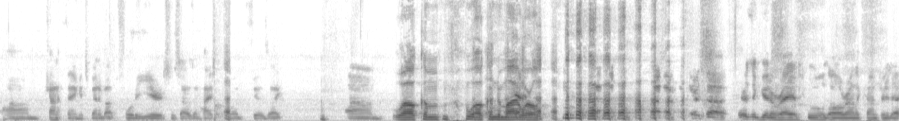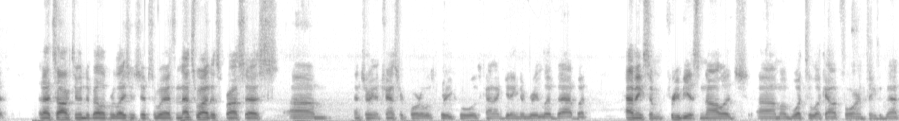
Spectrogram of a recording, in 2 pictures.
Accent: Edina, Minnesota, United States; I grew up in Edina, Minnesota, so about ten minutes outside of Minneapolis

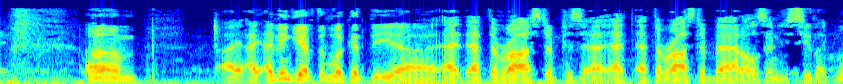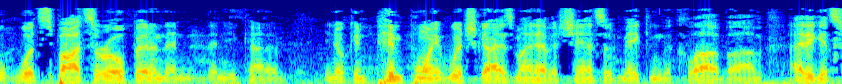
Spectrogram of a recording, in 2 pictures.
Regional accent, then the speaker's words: East Coast, United States; moved away as an adult; also born or lived in Missouri; I'm from the East Coast

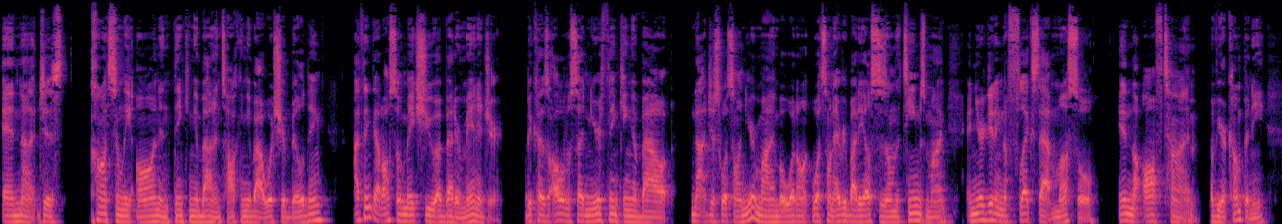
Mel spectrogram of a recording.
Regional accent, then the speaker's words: Dallas, Texas, United States; moved away; also born or lived in Atlanta; I grew up in Dallas

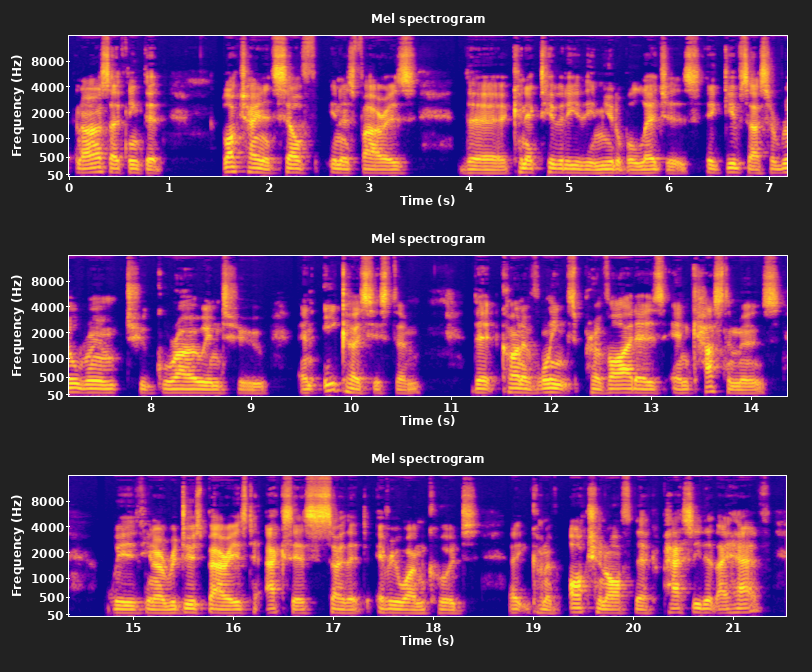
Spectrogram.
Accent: Australia; also born or lived in Brisbane; I am Australian, and obviously, and, uh, based in Brisbane with my family at the moment

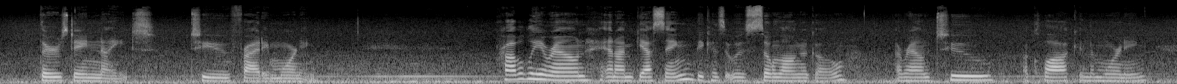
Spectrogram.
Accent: Fort Churchill, Manitoba, Canada; So we grew up in Fort Churchill. And then from there, worked for the government in northern Manitoba, you know.

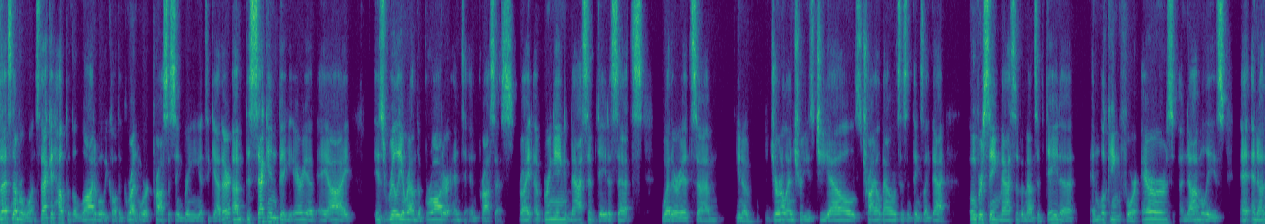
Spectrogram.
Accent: Texas, United States; I'm from Texas.

